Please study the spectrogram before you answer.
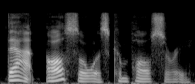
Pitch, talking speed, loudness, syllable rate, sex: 140 Hz, 125 wpm, -20 LUFS, 4.8 syllables/s, female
